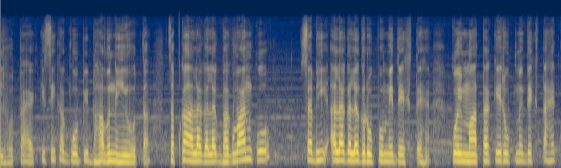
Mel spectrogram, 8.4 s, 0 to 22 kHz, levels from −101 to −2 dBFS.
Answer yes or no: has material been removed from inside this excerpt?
no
